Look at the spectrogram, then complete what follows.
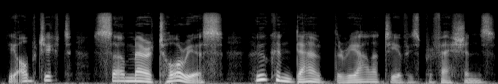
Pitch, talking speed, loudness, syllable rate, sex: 120 Hz, 145 wpm, -18 LUFS, 4.7 syllables/s, male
